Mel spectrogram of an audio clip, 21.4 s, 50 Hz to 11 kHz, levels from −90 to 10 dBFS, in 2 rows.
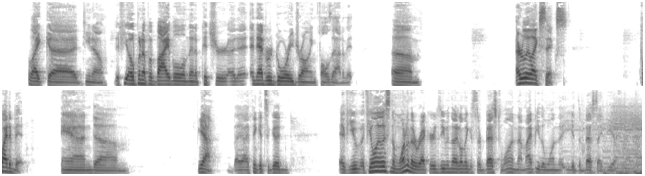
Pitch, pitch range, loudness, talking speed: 120 Hz, 110-135 Hz, -25 LUFS, 195 wpm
